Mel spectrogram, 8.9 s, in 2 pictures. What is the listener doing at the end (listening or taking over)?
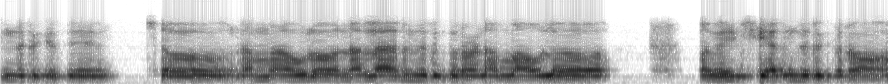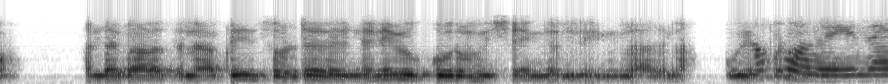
taking over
